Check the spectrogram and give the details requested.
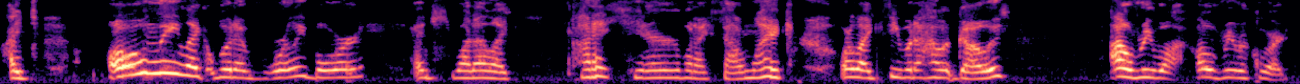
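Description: A young woman in her late teens hosting a podcast, with a raspy voice, chatting in a rambling, self-deprecating way full of fillers. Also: high-pitched, moderate pace, a little mellow, no room sound, rough recording. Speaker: podcast host. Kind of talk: casual chat.

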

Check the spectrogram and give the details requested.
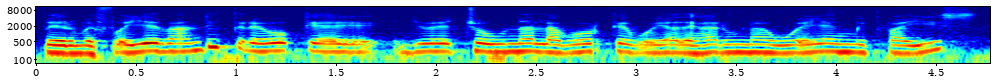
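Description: A woman's voice: mid-range voice, little pitch movement, a little fast, vocal fry, dark tone. A woman in her seventies from El Salvador with a Salvadoran accent, a guest chatting reflectively in a studio interview. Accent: Salvadoran Spanish. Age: 70s. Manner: reflective, chatty, laughs easily. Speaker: guest artist. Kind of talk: casual interview chat.

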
